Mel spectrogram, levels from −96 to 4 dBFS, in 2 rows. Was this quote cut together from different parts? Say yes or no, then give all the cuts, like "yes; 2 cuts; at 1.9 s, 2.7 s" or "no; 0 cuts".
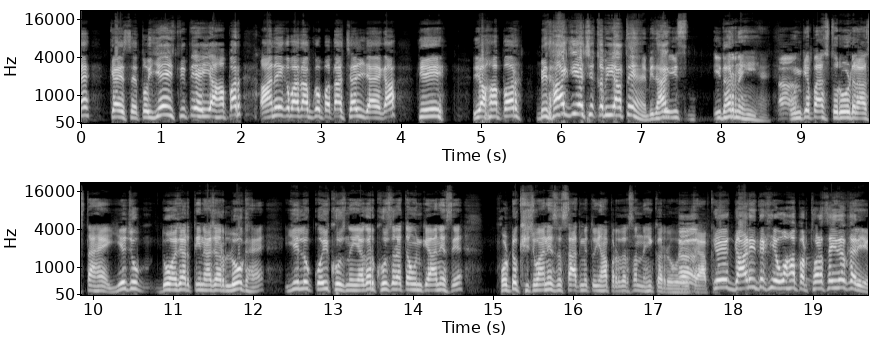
yes; 2 cuts; at 7.3 s, 17.7 s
